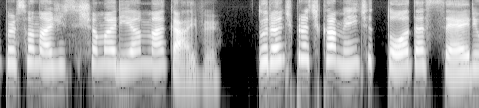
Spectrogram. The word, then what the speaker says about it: MacGyver: na hora da dublagem, eles pronunciam MacGyver e não MacGyver como seria o correto.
